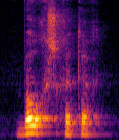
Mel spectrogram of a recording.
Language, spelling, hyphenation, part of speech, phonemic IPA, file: Dutch, boogschutter, boog‧schut‧ter, noun, /ˈboːxˌsxʏtər/, Nl-boogschutter.ogg
- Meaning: an archer (one who shoots an arrow from a bow or a bolt from a crossbow), especially a bowman or bowwoman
